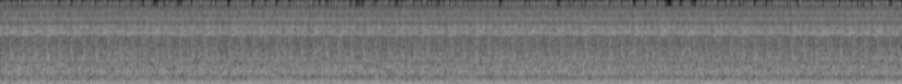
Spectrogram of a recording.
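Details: Steady idle with fast, light ticking over the engine note, like noisy hydraulic lifters clattering at idle, before lifter repair.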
